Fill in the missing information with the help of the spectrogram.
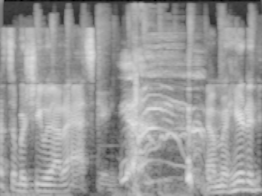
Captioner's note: laughs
